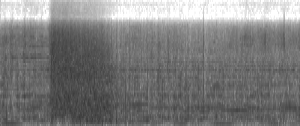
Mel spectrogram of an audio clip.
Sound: gun fires; tense music

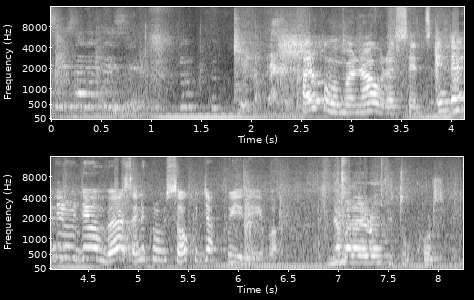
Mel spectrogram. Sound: laughing

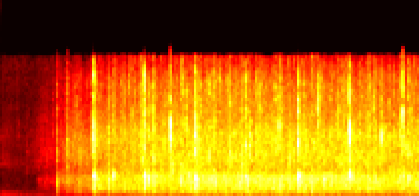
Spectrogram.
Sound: audience applauding

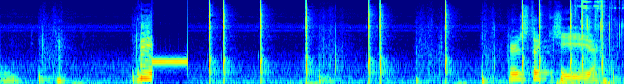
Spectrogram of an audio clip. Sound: flashlight spam clicks on and off

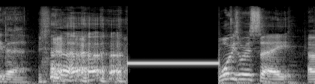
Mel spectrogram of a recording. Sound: laughing; beep

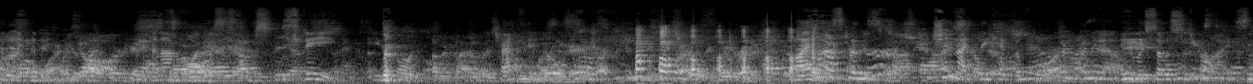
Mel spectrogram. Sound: both laugh

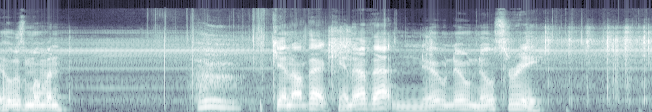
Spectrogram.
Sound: gasping horrifyingly

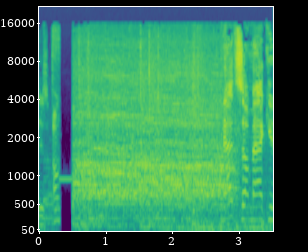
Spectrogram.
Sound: audience boos

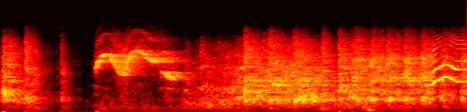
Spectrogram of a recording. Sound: whistling

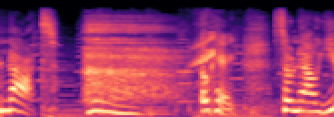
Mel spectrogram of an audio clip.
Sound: sighing

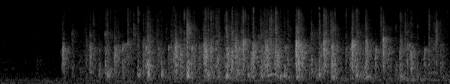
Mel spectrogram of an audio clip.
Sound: applause

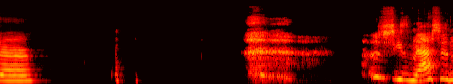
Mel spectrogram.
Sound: laughing

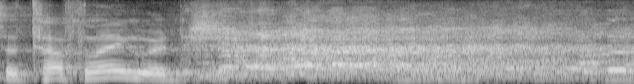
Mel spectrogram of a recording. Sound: audience laughing

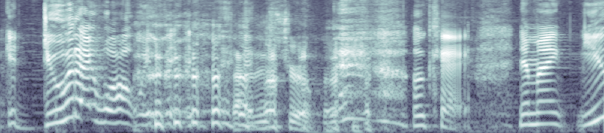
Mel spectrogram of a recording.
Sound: laughing

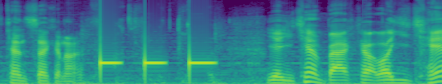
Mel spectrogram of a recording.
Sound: beep

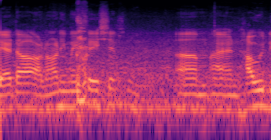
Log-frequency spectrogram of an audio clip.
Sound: cough drowns out speaker

